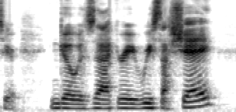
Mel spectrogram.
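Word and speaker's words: Zaccharie Risacher: you can go with Zachary race that's how you pronounce it he's French uh you can go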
